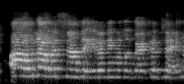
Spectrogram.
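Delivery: high, loud self-deprecating brush-off; deflecting compliment. Shown as a demonstration. To someone praising your hair, a high mock brush-off. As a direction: wave the praise away, embarrassed. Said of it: "Or do you say".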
